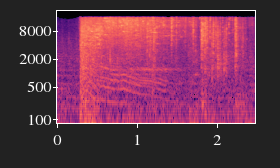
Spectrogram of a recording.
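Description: A glass panel smashing with a sudden crash about a third of a second in, then broken glass scattering and tinkling as it dies away.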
